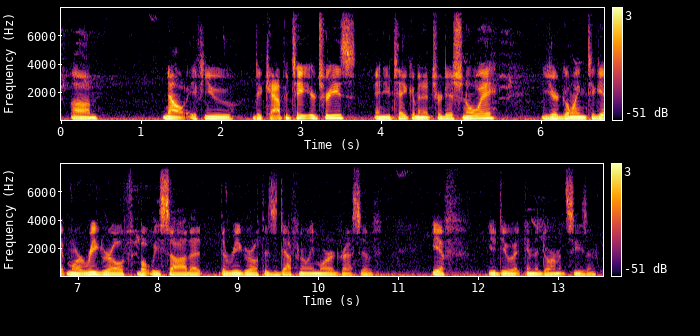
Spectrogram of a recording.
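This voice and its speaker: A man speaks quietly in a medium-pitched voice with a dark, mellow tone, moving at a moderate pace with ordinary pitch variation and long, frequent pauses. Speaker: habitat consultant. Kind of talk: outdoor video tutorial. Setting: outdoors. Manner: casual.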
